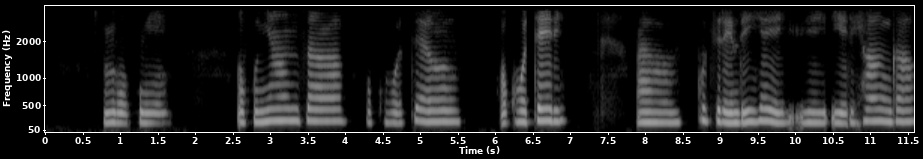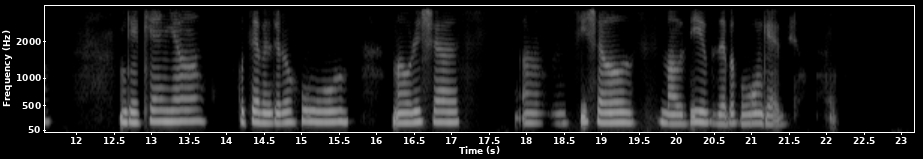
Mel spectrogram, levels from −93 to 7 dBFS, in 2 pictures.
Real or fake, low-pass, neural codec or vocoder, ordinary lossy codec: fake; 3.6 kHz; codec, 24 kHz, 1.2 kbps, DualCodec; none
